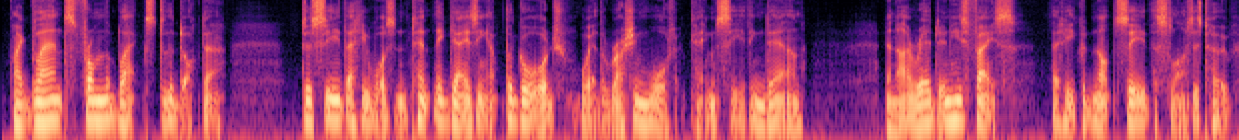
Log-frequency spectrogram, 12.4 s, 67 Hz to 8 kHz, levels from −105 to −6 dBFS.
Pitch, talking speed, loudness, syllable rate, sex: 120 Hz, 190 wpm, -20 LUFS, 5.0 syllables/s, male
